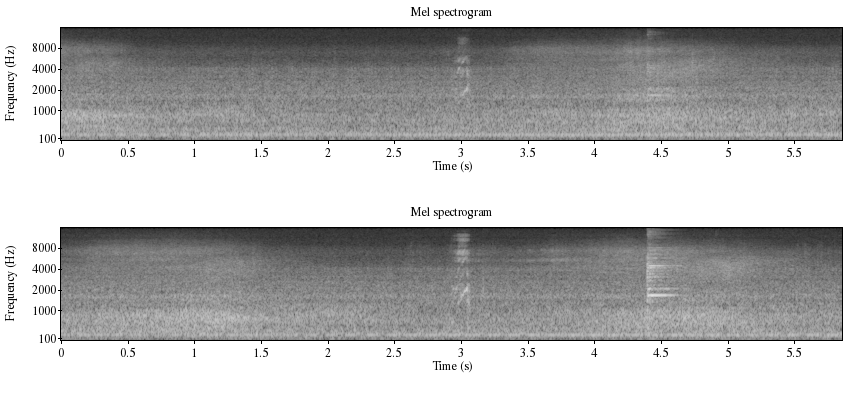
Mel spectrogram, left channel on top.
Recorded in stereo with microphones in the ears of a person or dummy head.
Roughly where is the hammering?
Right.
